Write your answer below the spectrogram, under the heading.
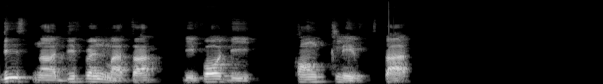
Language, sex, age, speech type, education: Nigerian Pidgin, male, 30-45, spontaneous, tertiary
